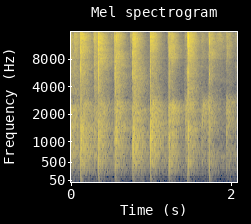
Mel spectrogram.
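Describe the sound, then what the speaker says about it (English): Audience at a spring semester student speech event claps for the speakers, about nine evenly spaced, crisp claps that sound like a small group clapping in unison. "So let's just clap our hands one more time for all the amazing speakers."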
